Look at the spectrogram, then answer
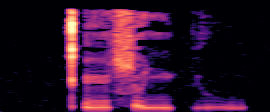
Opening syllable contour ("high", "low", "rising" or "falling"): high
